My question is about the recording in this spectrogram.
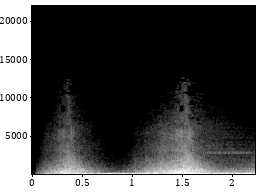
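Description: Two cinematic whoosh sound effects, a short one peaking about a third of a second in and a longer one swelling and fading around a second and a half, over a deep, steady low rumble.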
